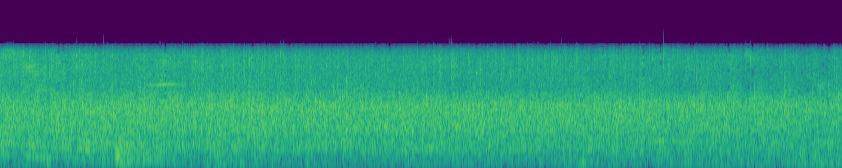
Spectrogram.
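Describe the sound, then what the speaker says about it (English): Audience at an elementary school graduation applauding steadily for students receiving the Triple C Award, a dense, sustained clapping with no pauses. "Can we give those students a round of applause for the Triple C Award?"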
